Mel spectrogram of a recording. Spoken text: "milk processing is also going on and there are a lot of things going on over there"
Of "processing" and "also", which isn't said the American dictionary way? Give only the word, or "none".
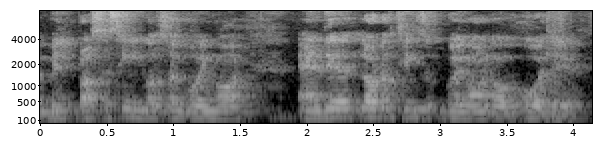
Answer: also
